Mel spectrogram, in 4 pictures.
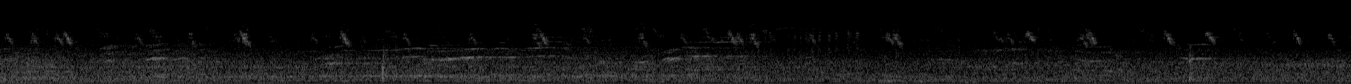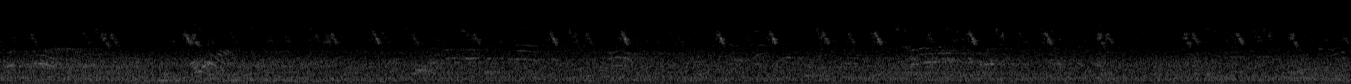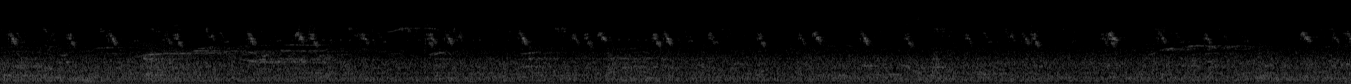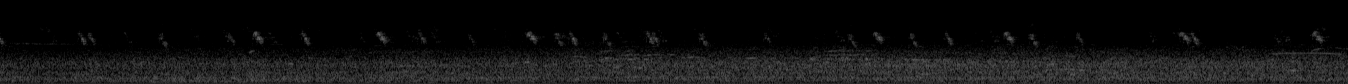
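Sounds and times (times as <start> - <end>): small birds chirping: 0.0 - 51.4
low background noise: 0.0 - 54.0.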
